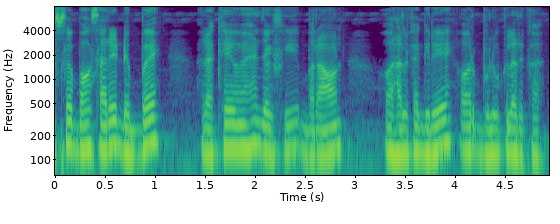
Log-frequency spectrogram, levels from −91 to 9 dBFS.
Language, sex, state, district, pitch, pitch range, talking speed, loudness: Hindi, male, Jharkhand, Garhwa, 125 Hz, 120-140 Hz, 195 wpm, -15 LUFS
